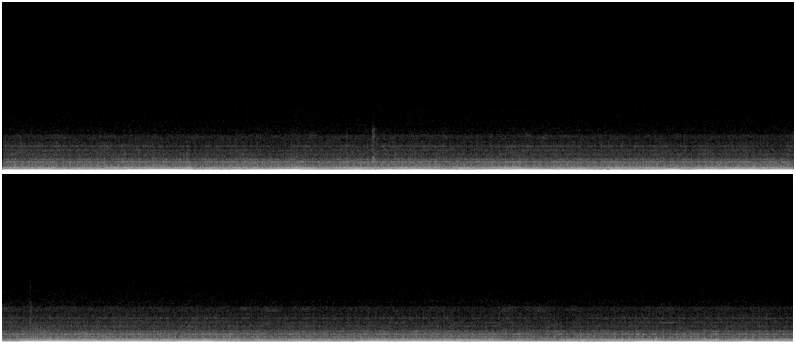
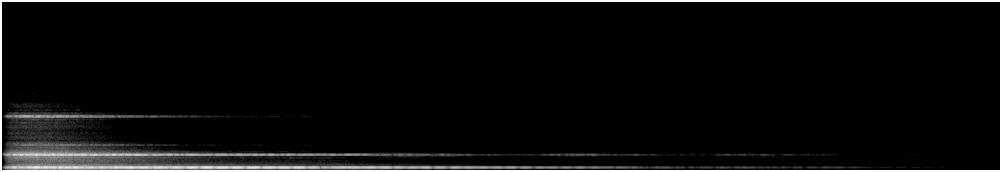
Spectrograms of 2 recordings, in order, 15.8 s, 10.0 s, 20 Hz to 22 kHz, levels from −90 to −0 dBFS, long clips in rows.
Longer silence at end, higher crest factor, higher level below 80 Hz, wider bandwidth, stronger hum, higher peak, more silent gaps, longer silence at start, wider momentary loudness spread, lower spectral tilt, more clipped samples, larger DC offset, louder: second, 0 s vs 4.75 s; second, 10 dB vs 20 dB; first, -28 dBFS vs -82 dBFS; second, 1.6 kHz vs 7.6 kHz; neither; second, -10 dBFS vs -4 dBFS; neither; about the same, 0 s vs 0.05 s; second, 8 LU vs 21 LU; first, -12.5 dB/octave vs -3.5 dB/octave; neither; neither; second, -22 LUFS vs -18 LUFS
